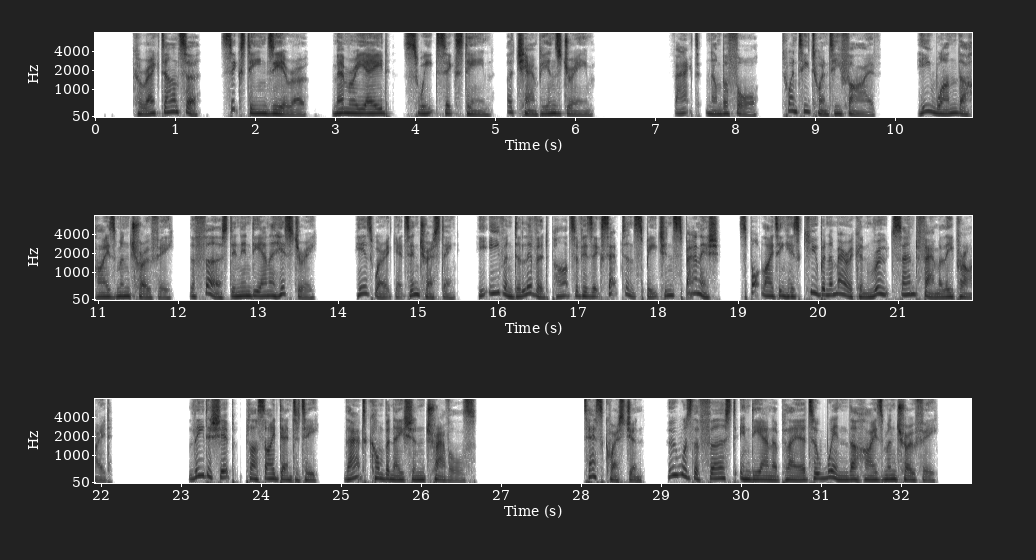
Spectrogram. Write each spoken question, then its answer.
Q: Who was the first Indiana player to win the Heisman Trophy?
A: Correct answer. Fernando Mendoza.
